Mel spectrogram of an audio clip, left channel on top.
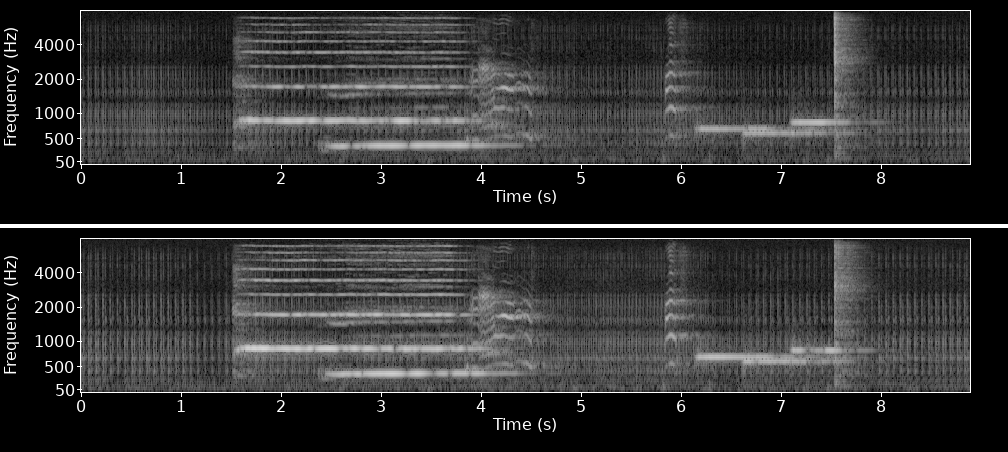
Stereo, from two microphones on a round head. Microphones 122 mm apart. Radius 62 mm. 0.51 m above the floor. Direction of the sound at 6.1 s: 25° left (ahead or behind).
